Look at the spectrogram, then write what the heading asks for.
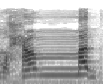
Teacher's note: اب یہاں پہ رکیں گے تو محمد کر کے دال پہ قلقلہ ہو جائے گا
